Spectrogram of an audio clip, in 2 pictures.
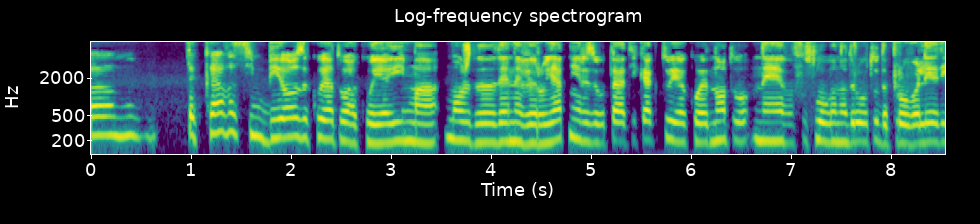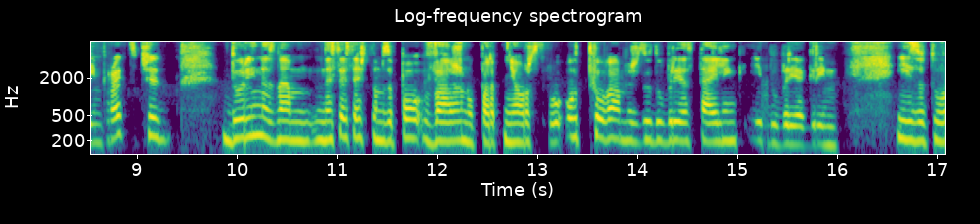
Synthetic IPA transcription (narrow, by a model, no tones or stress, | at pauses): ə | t̪ɐkavəsimbiɔzəkojat̪oɐkojɐiməmɔʒɛd̪ɐd̪ɐd̪ɛnɛvɛɾojat̪niɾɛzʊlˠt̪at̪ikakt̪oiɐkoɛd̪nɔt̪onɛɛvɐfʊslˠuɡənɐd̪ɾuɡot̪od̪ɐpɾovɐliɛd̪inpɾoɛk̚t̪t͡ʃɛ | d̪ʊɾinɛznamnɛsɛsɛʃt̪əmzɐpovaʒnopɐɾt̪nʲɔɾst̪voʔot̪ʰːovamɛʒd̪ud̪obɾijəst̪ajliŋkid̪obɾijəɡɾimizɐt̪ov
